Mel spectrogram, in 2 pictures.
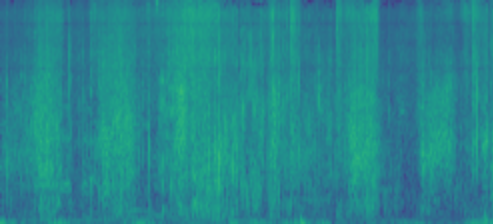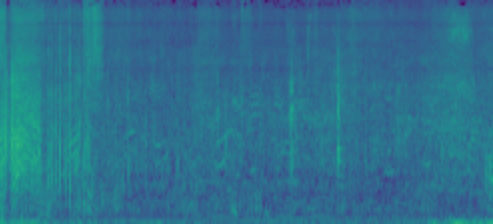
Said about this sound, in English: You can hardly hear over the crunch of the snow. There was so much snow everywhere.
